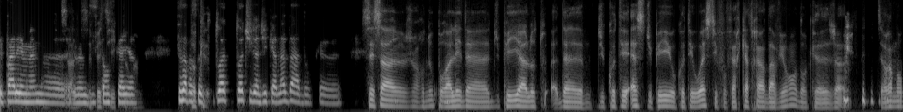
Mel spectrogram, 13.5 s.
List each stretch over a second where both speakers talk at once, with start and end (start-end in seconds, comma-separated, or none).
0.8-2.0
